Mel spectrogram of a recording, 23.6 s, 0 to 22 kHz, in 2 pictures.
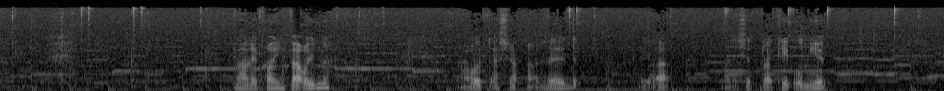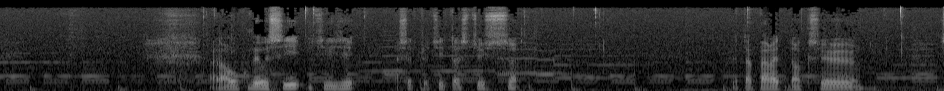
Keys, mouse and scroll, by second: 1.5-3.7 right drag, 3.3 middle click, 3.6 middle click, 3.8-7.4 middle drag, 6.2 r, 7.7-9.4 middle drag, 9.4-12.5 drag, 12.4-13.7 middle drag, 13.9-15.8 middle drag, 15.9 click, 16.7-18.6 middle drag, 19.6 click, 23.4-23.6 middle drag.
